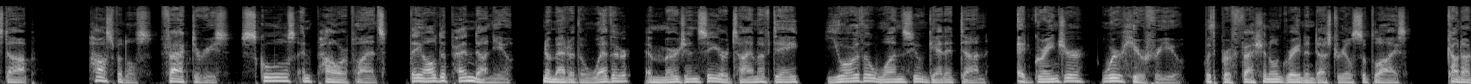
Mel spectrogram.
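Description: At 2.75 s, just before "and power", a single sharp click cuts through the speech, likely from dropped samples. A fraction of a millisecond is missing, so the waveform jumps straight to a later value. That discontinuity shows as a thin vertical line spanning the spectrum.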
